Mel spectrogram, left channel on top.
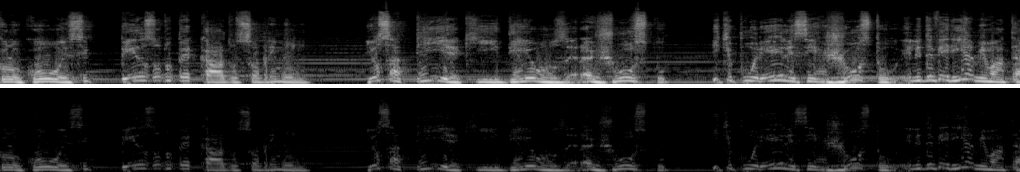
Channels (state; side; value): quieter; right; 23.3 dB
